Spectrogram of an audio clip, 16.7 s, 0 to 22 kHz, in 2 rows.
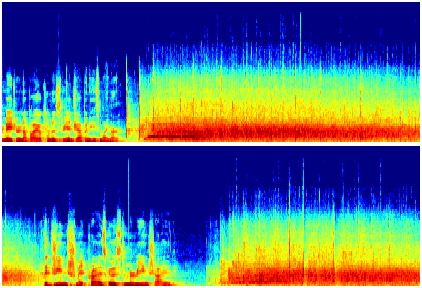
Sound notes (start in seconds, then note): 2.6 crowd cheering and applauding; 12.4 crowd cheering and applauding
